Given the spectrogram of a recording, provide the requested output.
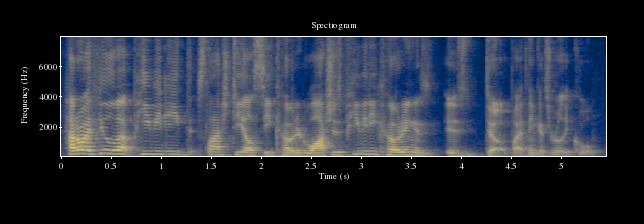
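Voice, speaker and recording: A man hosting a casual live-stream Q&A, reading chat questions aloud and answering in a relaxed, slangy way. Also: on the high side, a little fast, gravelly. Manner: laid-back, slangy, reads chat aloud.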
